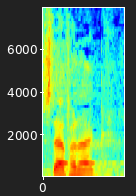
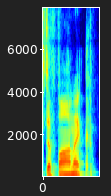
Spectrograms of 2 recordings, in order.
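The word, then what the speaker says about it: Stefanik: stuff like this great people Warriors really Elise stepan Elise thank you honey that's Elise stonic again a devout Trump supporter a New York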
